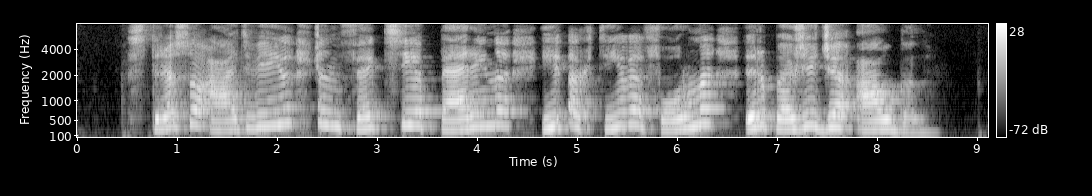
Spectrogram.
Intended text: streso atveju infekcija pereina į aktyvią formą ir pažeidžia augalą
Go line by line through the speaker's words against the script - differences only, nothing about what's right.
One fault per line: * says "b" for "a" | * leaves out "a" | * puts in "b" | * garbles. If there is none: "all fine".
all fine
